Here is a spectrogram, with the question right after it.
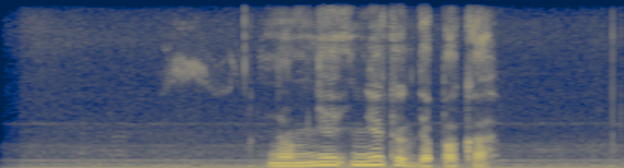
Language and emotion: Russian, neutral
